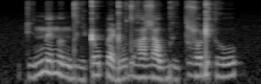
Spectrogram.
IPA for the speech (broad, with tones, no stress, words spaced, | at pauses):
ki̤˩˥nn̪e˧˥nɯ˩n dʱi̤˩ ʈo˧˥ pɛ˩ɖu˩˥dʱa˧ɮa˧˩˧w ɡʱi̤˩˥k ɮo˧˥ɖe˧kɦu˧˥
